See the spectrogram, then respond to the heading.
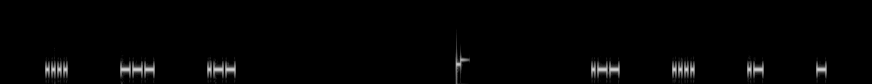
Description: Morse code, heard as a keyed tone, about 40 wpm, spaced as for 14 wpm, 700 Hz. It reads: HOW WHAT
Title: 6x Character Spacing - Top 100 Words - 40wpm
